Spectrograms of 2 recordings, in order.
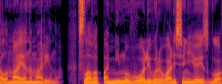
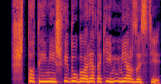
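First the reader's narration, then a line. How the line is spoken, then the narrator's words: Pained shout. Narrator (Russian): закричала она с болью в голосе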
